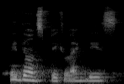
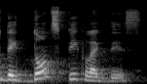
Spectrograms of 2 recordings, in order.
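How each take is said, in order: First: Much softer repeat. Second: Said in the usual way. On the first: Shown as a demonstration. Lecturer repeating his point to the assembly much softer. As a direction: echo it back far softer. Repeated line, second drops away.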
